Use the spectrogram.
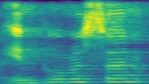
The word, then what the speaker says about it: information: Notice that information and calculation are pronounced with the stress in the third syllable. That is, we say the third syllable more strongly than the others.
